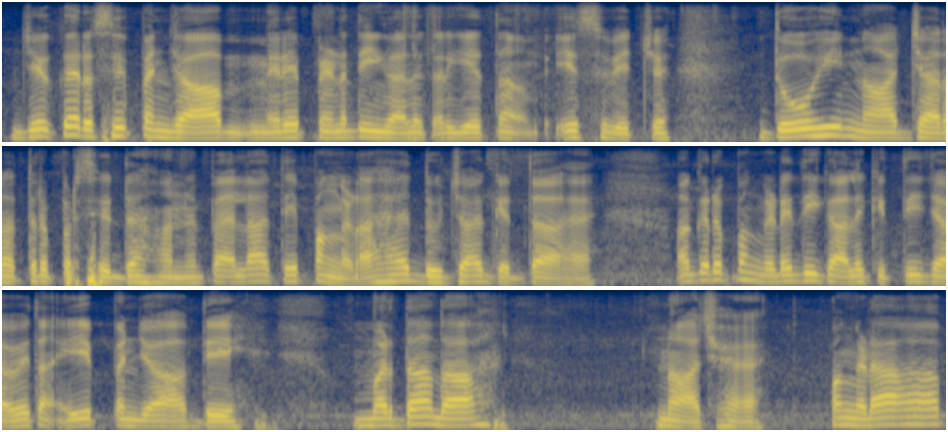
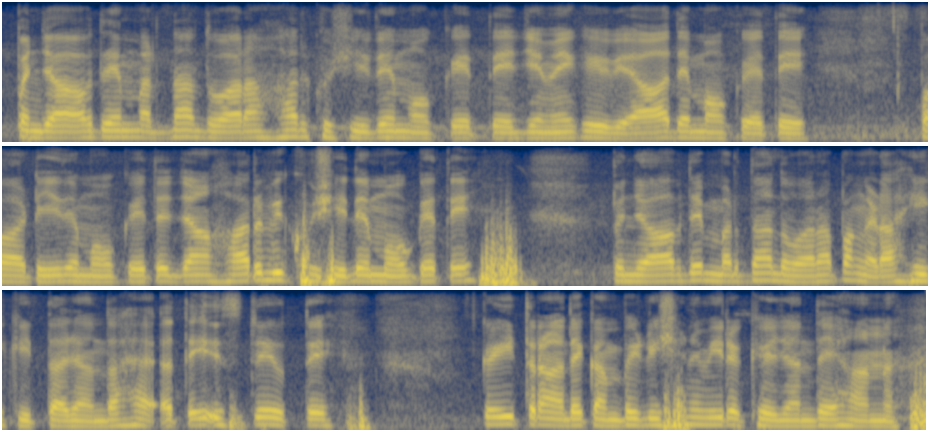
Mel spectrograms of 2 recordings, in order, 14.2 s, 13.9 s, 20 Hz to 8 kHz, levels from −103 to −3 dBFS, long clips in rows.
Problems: background sounds at intervals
